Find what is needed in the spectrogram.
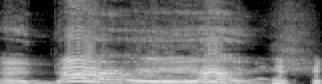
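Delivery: booming, huge, loud, grand, drawn-out delivery. Doing an old impression of a guest introduction: Anthony Gargano impression. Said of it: "I gotta do my old Anthony Gargano".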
